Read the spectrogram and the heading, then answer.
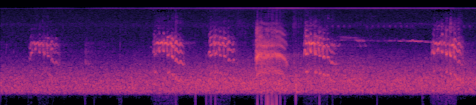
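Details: Several seagull calls, each a brief ringing cry with stacked harmonics, spaced irregularly over steady ambient hiss, plus a long faint whistled tone near the end.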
